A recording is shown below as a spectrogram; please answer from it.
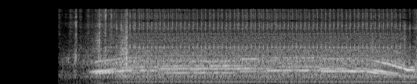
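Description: Sound effect for an animated logo intro: a steady hiss and hum with a sustained whine over it that sags in pitch near the end, framed by a few sharp clicks about a second in and again near the end.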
